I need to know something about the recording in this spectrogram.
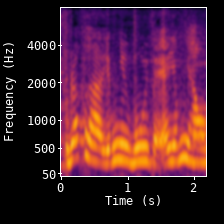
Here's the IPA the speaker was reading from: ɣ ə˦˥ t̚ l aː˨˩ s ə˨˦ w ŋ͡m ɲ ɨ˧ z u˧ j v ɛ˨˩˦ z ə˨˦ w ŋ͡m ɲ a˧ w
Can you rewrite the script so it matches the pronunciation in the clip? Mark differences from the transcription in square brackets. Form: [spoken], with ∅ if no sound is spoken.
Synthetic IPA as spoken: [z] ə˦˥ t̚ l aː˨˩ [z] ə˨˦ w ŋ͡m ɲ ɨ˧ [v] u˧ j v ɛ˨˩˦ z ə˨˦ w ŋ͡m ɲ a˧ w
